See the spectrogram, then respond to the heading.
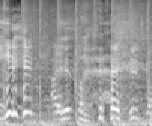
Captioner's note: laughing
